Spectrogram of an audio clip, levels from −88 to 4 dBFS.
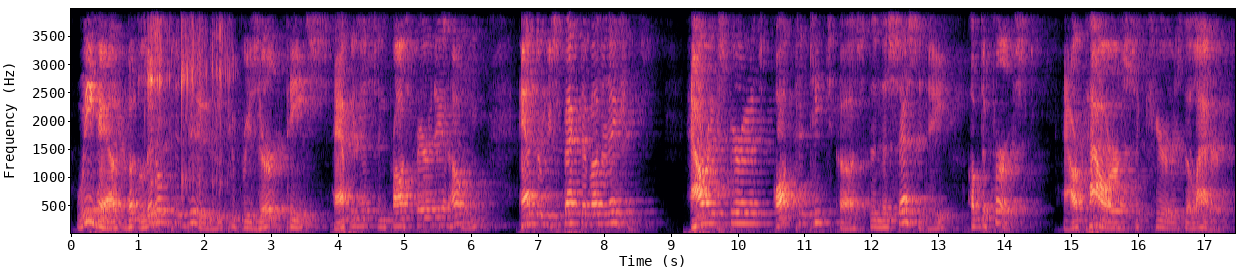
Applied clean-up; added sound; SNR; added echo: none; Coin (dropping) / Glass; 5 dB; reverberation time 1.0 s.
